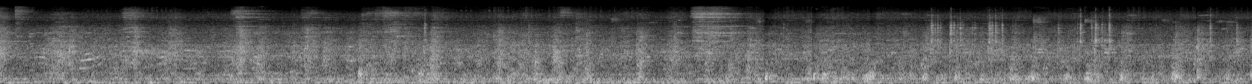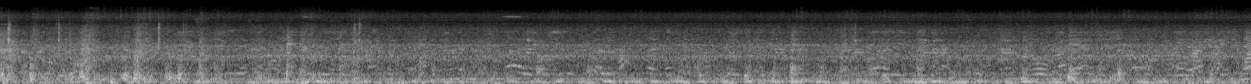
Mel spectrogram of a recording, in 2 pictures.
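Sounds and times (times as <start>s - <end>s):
wheels clattering over rail joints: 0.0s - 17.2s
train rumble: 0.0s - 25.0s.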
